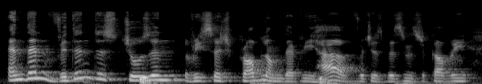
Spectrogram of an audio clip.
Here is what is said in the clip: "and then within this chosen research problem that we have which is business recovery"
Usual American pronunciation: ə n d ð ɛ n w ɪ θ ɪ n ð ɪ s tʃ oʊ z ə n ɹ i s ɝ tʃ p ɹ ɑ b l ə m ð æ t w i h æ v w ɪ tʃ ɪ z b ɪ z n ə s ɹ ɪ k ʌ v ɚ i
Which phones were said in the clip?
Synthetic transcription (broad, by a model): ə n d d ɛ n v ɪ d ɪ n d ɪ s tʃ oʊ z ə n ɹ i s ɝ tʃ p ɹ ɑ b l ə m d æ t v i h æ v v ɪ tʃ ɪ z b ɪ z n ə s ɹ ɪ k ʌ v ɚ i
